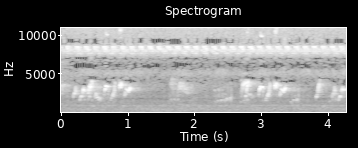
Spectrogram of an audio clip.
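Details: Wild red-whiskered bulbul, trapped for fighting after nearly two months of attempts, singing loudly: quick bursts of bright warbled, chirping notes in short clusters, with a steady high insect hum throughout.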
